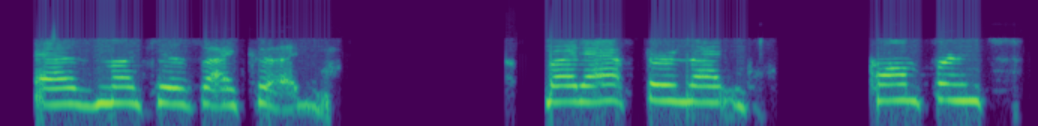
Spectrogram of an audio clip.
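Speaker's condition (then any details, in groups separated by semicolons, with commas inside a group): Cerebral palsy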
